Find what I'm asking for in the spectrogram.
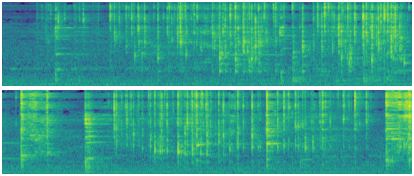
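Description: Thick homemade bread pudding mixture pours and drips into a wide dish, with wet splashing, dripping and soft clinks of a utensil against the dish, close and fairly loud with no talk.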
